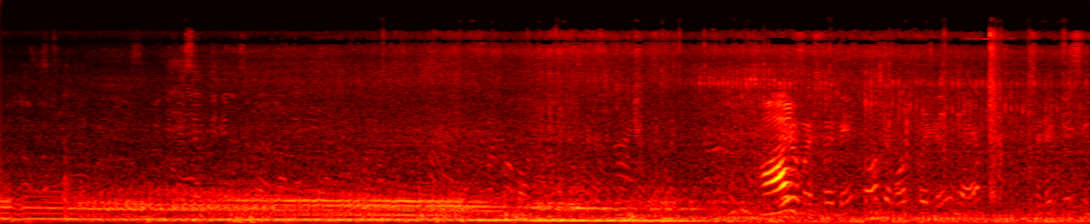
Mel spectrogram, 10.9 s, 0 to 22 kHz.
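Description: Kawasaki Ninja H2 inline-four motorcycle engine running at low revs with a steady note as the bike rides back slowly, getting louder and then dropping off about seven seconds in.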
